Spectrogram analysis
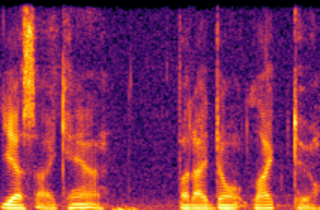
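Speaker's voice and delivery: slow, low, hushed, drawn-out, deliberate murmur. Recounting Jeff finally answering the speaker's question, Jeff's slow, low voice. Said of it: "slowly and lowly, low voice".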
